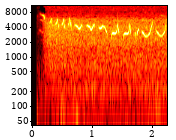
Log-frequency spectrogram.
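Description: A songbird singing a quick run of clear whistled notes, about six a second. The first notes fall in pitch and the later ones dip and rise again.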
